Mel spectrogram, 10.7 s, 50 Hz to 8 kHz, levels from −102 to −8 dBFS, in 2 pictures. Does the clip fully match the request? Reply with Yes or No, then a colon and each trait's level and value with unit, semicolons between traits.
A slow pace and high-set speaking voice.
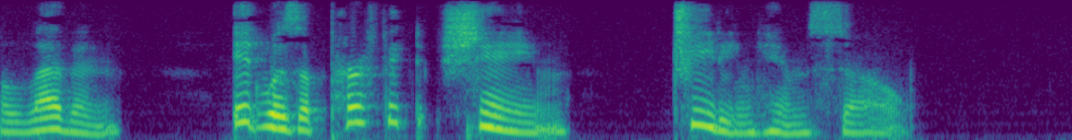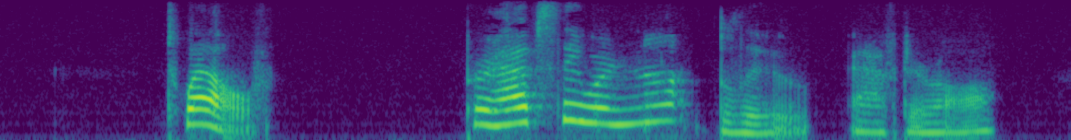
Yes: slow, 90 wpm; high, 220 Hz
